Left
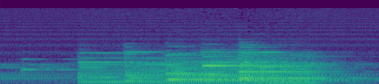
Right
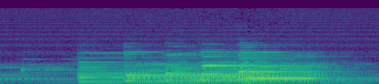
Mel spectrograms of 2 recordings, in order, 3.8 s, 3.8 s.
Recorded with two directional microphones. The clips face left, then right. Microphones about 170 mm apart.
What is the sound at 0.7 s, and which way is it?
Music, 30° right (ahead or behind).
